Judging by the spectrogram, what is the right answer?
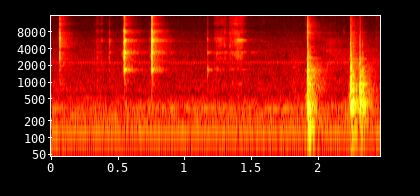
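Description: A few clinking knocks of a utensil against a bowl while scone dough is mixed by hand, two light taps early and two louder clunks near the end, close and with no talking.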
